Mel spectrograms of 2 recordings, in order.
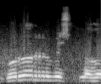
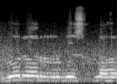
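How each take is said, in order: Both takes have the same delivery.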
